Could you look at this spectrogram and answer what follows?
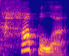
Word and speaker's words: Haapala: make sure that's right no it's hoppola actually so okay um you're pronouncing this is more kind of the hawaiian way and it's actually finished so um yeah yeah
